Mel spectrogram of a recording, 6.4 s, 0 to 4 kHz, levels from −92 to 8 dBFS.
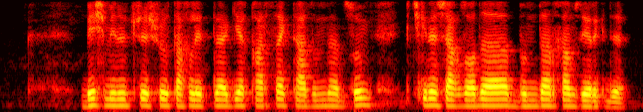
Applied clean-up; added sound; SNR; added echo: none; none; none; none.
